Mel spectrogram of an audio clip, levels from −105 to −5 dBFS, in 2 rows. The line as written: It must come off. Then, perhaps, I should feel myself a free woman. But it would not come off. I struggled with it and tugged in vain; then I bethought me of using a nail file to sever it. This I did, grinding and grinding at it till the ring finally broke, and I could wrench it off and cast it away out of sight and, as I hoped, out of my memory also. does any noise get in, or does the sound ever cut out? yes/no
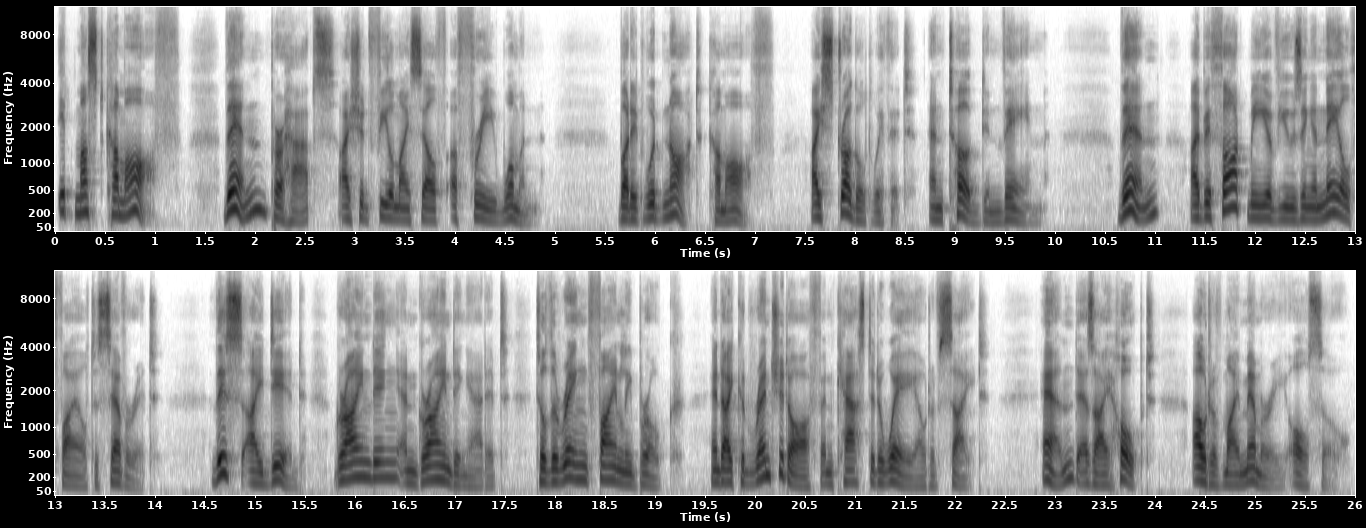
no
